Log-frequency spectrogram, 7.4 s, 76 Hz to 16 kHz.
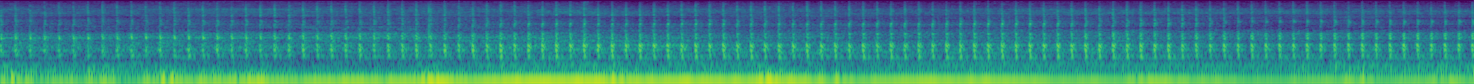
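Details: Toyota 1JZ-GTE VVT-i engine, warm, at idle: sharp regular tapping about three to four times a second over a smooth hum; internal engine knock, source undetermined.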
